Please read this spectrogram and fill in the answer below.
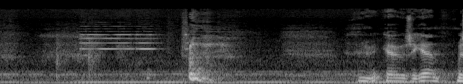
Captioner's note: machine beeping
